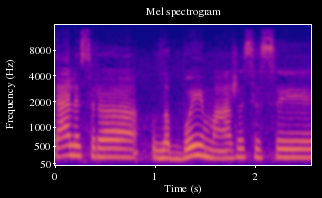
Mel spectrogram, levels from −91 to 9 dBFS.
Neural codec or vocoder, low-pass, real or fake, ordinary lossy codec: none; 14.4 kHz; real; MP3, 64 kbps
